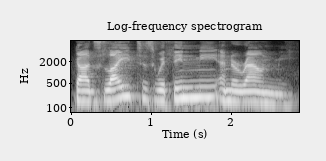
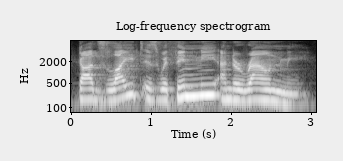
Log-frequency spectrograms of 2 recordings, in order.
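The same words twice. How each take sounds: First: It is said in a normal speaking voice. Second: It is said in a loud, energetic voice. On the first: "in a normal speaking voice" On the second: "with a loud, energetic voice"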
